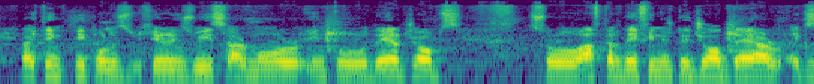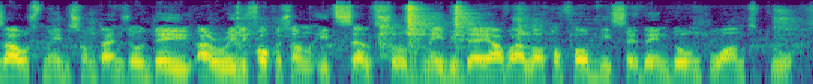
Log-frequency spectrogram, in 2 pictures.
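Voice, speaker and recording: A man speaks at a fairly quick pace in a fairly high voice. His delivery is flat and monotone, with music playing behind him. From Italy. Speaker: YouTuber interviewer. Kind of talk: casual interview.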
